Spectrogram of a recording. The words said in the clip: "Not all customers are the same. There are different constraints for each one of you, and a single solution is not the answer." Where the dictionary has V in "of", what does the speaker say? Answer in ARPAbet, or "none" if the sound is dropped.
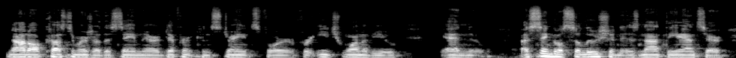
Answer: V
